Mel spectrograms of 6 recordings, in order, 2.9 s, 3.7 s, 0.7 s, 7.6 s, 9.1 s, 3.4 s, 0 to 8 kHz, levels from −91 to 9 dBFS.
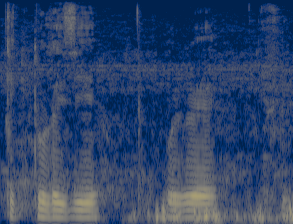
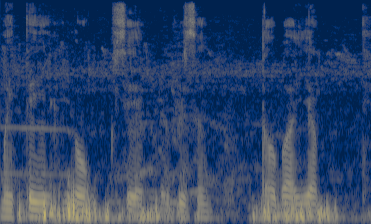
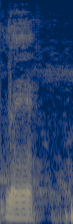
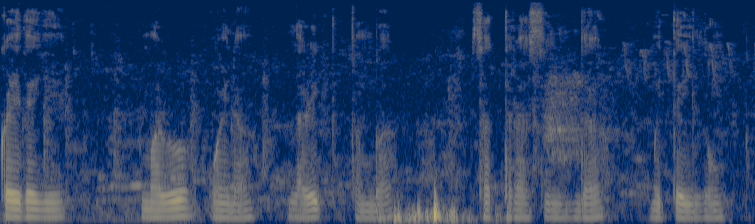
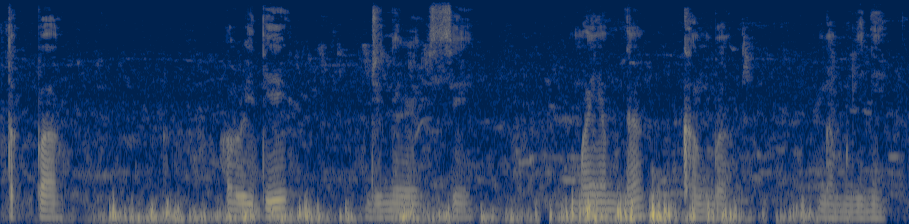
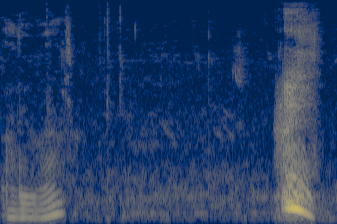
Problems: constant background noise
